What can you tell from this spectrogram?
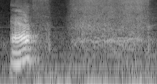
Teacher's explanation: the f sound where you're biting down on your lower lip is that a voiced sound or an unvoiced sound it's unvoiced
